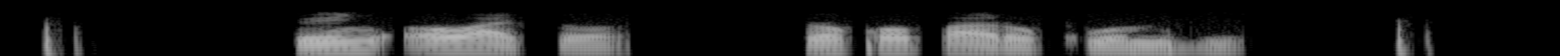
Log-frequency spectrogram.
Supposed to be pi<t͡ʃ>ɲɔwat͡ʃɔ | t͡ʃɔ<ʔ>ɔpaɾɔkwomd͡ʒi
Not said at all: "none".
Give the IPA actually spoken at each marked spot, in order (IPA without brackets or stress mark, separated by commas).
none, k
